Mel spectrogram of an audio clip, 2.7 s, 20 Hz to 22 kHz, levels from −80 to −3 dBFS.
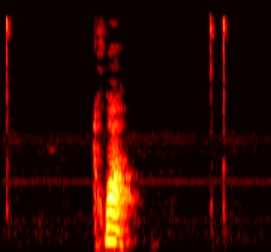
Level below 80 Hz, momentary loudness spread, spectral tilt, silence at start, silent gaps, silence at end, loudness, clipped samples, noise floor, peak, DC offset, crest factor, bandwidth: -74 dBFS; 25 LU; -5 dB/octave; 0.95 s; none; 1.45 s; -16 LUFS; under 0.1%; -65 dBFS; -2 dBFS; under 0.1%; 22 dB; 17 kHz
